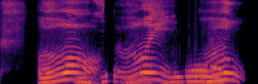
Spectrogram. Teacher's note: Za ni pastikan jangan tertukar dengan zal, kena keluar lidah satu. Nombor dua, kena tebalkan sifat dia.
